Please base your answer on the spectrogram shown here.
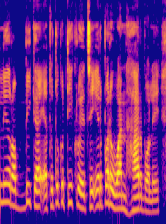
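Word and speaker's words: وانحر: এখানে বড় হার জায়গায় ছোট হা এনে উচ্চারণ করে, যার ফলে নামাজ ভেঙে যায়, অর্থ চেঞ্জ হয়ে যায়, সঠিক অর্থ দাঁড়ায় না। ওয়ানহার, হাটি হলকের মাঝখান থেকে উচ্চারণ করতে হবে।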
